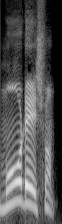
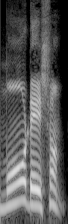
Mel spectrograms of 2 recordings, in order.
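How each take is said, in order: The two takes are said the same way.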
